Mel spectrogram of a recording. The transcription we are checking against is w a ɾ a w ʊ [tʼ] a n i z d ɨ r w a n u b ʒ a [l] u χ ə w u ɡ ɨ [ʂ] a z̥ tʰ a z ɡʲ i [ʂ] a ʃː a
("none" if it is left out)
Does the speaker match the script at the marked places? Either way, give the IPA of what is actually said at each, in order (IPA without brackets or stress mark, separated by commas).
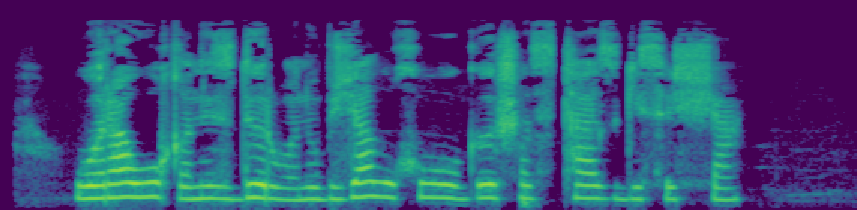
qʼ, l, ʂ, s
